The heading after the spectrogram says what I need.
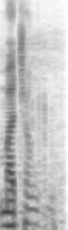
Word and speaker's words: Machankura: Can you pronounce the name of your company again? I want to say it correctly. Machankura.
